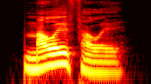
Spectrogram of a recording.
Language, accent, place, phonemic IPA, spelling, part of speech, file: German, Germany, Berlin, /ˈmaʊ̯lˌfaʊ̯l/, maulfaul, adjective, De-maulfaul.ogg
- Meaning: taciturn, uncommunicative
